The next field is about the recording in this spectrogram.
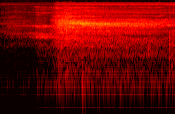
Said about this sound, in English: Okay, let's try again. With, all right. Let's try with the ujjayi breath.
